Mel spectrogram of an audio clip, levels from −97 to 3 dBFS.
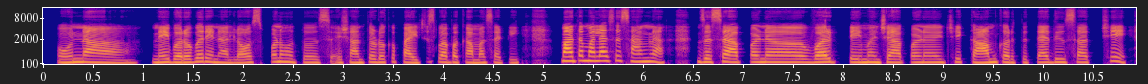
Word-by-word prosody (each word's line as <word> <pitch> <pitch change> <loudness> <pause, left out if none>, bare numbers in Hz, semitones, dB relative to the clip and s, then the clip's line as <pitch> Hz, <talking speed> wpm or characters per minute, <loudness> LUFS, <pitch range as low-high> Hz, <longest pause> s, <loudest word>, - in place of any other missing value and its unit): हो 190 0 -1
ना, 215 -1 +3 0.6
नाही, 205 +2 +3
बरोबर 200 +4 +2
आहे 225 - +2
ना, 190 -2 -2
लॉस 180 +2 -3
पण 230 +1 -1
होतो. 205 -4 -4
असं 185 +1 -7
शांत 185 +2 -3
डोकं 205 +3 -6
पाहिजे 190 +2 -1
बाबा 205 -1 -1
कामासाठी. 185 0 -5 0.4
मग 280 - +12
आता 285 +2 +6
मला 295 0 +6
असं 295 +1 -2
सांग 250 -4 0
ना, 230 -5 -2 0.4
जसं 220 +2 +3
आपण 215 0 +2
अ, 210 -1 +1
वर्क 215 +1 +4 0.2
डे 205 -1 +1
म्हणजे 205 0 0
आपण 200 +1 0
अ, 200 0 -2
जे 220 - -5
काम 190 +2 +3
करतो 195 -2 -4
त्या 200 +2 -1
दिवसाचे 210 +6 -2
205 Hz, 185 wpm, -23 LUFS, 195-220 Hz, 0.6 s, मग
